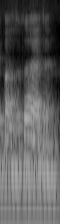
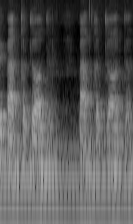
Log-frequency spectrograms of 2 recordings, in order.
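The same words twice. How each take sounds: First: BAGHDAD with a gargled GH in the middle; Arabic ghain sound. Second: BAGHDAD with a hard Q stop for GH; Farsi speakers' pronunciation. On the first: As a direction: say BAGHDAD with a voiced uvular fricative. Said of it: "Farsi speakers don't have it". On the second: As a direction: say BAGHDAD as Baq-dad, stopped in the middle. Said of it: "What do they say?". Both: Shown as a demonstration.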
